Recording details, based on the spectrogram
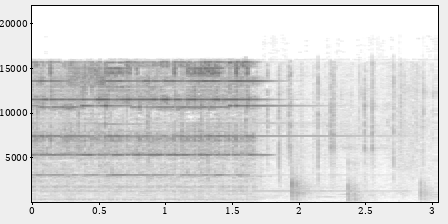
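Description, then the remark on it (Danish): An office telephone rings with a steady, bright trilling tone for nearly two seconds, then cuts off, followed by a few sharp clicks and knocks. “Der går ikke mange sekunder, før din telefon ringer.”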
